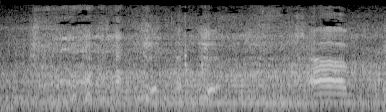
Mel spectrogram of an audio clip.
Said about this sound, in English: And okay, there's a helicopter just trying to steal my preach. Go away!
